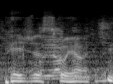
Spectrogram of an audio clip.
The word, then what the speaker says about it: Peja Stojakovic: Peja Stojakovic.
